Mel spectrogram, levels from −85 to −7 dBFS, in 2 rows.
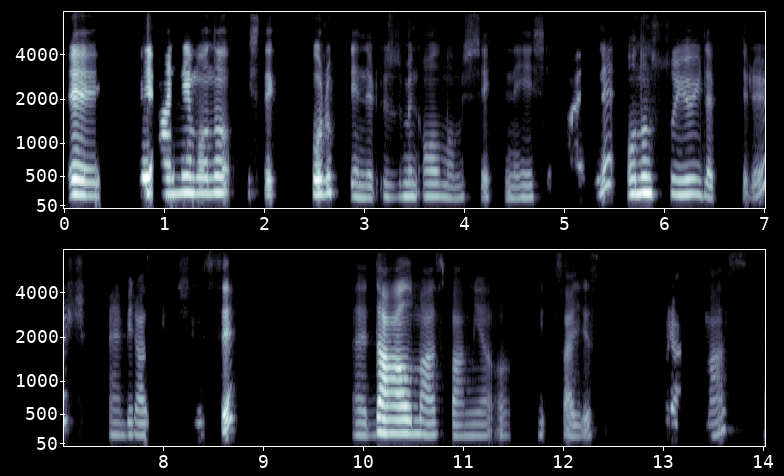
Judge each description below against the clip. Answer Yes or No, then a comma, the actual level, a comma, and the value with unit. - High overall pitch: Yes, high, 200 Hz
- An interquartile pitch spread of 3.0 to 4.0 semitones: No, average, 4.7 semitones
